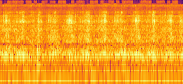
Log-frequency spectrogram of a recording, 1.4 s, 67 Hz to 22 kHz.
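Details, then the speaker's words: Brite-Source 120 W E40 LED corn lamp (96–230 V AC), one of two internal fans behind the LEDs failing: faint quick regular ticking, about eight clicks a second, fan running far too slowly; two control-gear capacitors overheated and popped. "there are two fans apparently there is this very noisy one you can hear just here and then there's the other one which is about halfway down and it sounds like the um fan"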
